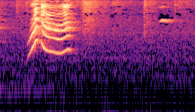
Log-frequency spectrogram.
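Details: Pet talking parrot, kept indoors and taught to say mummy and papa, gives one loud, harsh, rising-then-falling squawk lasting about half a second, then a quiet room with a faint brief high tone.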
